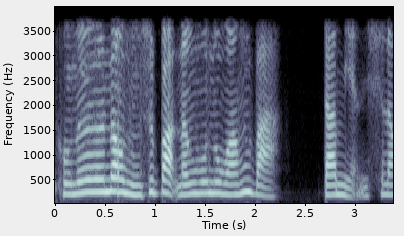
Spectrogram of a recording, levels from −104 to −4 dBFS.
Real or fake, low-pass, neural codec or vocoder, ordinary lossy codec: fake; 3.6 kHz; codec, 16 kHz in and 24 kHz out, 0.4 kbps, LongCat-Audio-Codec, two codebook decoder; none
